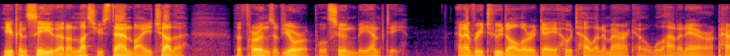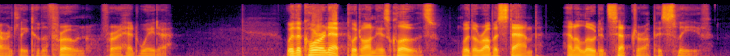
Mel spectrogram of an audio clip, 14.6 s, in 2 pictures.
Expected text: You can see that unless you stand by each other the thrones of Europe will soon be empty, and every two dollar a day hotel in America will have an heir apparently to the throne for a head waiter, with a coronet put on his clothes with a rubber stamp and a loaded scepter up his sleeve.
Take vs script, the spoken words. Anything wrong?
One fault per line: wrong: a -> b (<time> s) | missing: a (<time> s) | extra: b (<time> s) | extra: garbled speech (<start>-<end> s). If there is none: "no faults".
no faults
